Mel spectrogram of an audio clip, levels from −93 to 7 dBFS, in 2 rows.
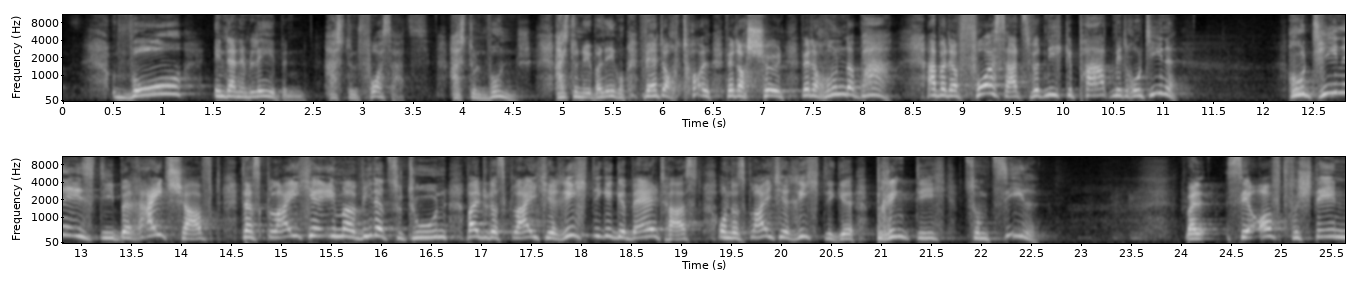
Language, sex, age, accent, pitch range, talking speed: German, male, 40-59, German, 180-250 Hz, 145 wpm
